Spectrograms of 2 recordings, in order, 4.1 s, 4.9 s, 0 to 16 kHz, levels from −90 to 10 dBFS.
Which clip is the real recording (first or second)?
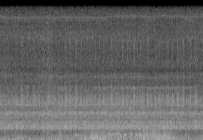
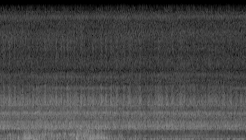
first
